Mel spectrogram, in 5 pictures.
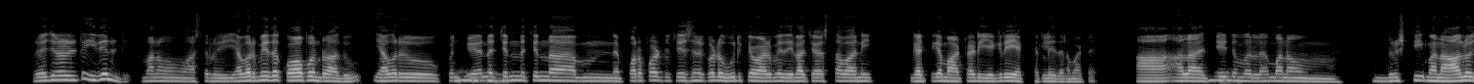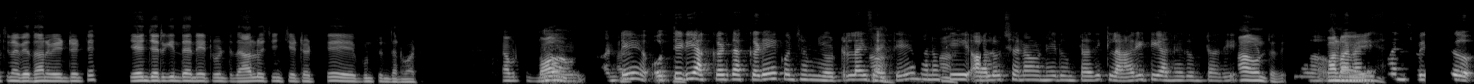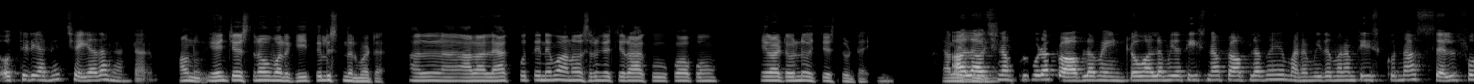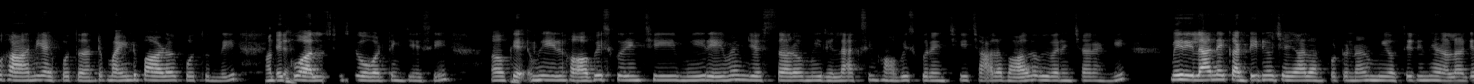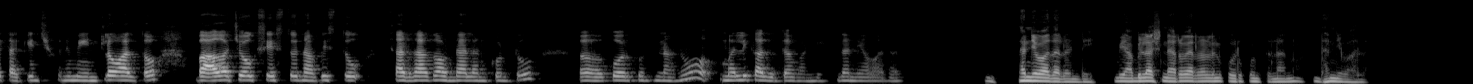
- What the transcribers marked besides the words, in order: in English: "రిసల్ట్"; in English: "న్యూట్రలైజ్"; in English: "క్లారిటీ"; unintelligible speech; in English: "మైండ్"; in English: "ఓవర్ థింక్"; in English: "హాబీస్"; in English: "రిలాక్సింగ్ హాబీస్"; in English: "కంటిన్యూ"; in English: "జోక్స్"
- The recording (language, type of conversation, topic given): Telugu, podcast, మీకు విశ్రాంతినిచ్చే హాబీలు ఏవి నచ్చుతాయి?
